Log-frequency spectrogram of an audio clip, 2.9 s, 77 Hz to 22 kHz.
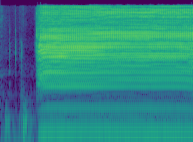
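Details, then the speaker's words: Remington MB-200 trimmer, about five years old, after bending its blade hinge tabs back into place: clean, even buzz with no rattle, quiet as when new. Normal running. "so let's see Ellis here again very quiet I mean it's not perfectly quiet but it's quite it's just like the day when it was new"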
